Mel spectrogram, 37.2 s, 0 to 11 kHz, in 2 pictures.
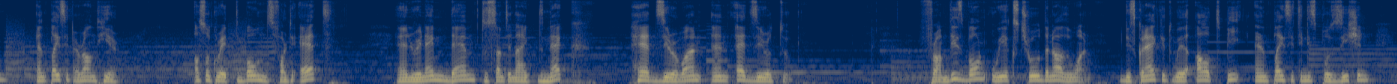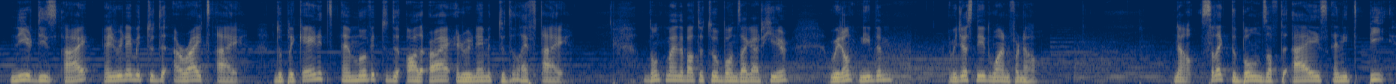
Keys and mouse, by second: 1.4 middle click, 1.6 middle click, 1.8 middle click, 3.0 ctrl+z, 3.1 e, 3.8 KP_1, 3.8 g, 6.7 e, 10.4 ctrl+z, 10.4 f, 10.4 g, 12.8 e, 15.0 KP_7, 17.0 alt+p, 17.6 g, 19.2 r, 20.0 middle click, 20.5 g, 23.0 shift+d, 29.4 b, 30.8 b, 33.2 middle click, 35.3 p.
